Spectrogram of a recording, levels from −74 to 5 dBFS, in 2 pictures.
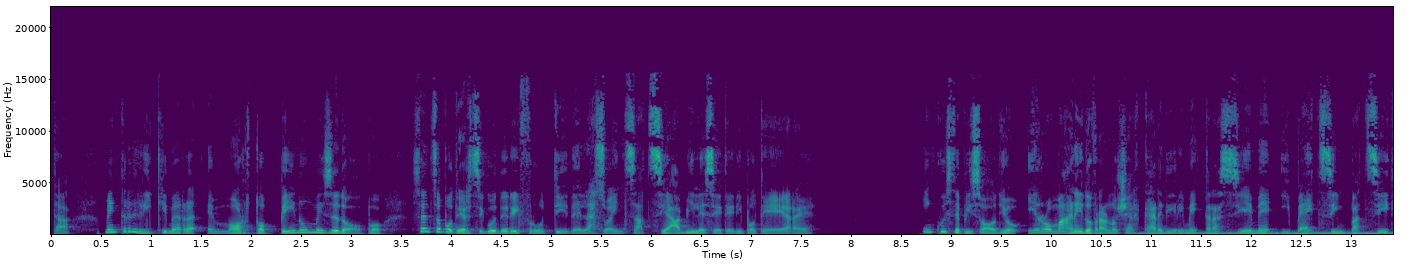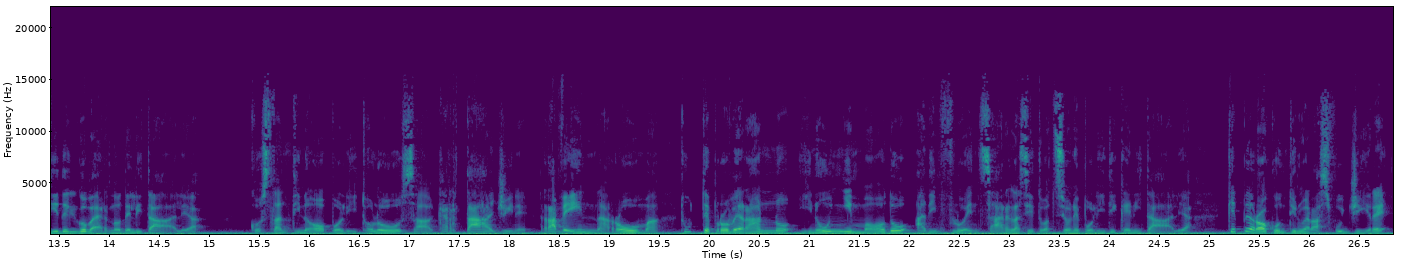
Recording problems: low rumble; faint; from 11 s on; 25 dB below the speech

